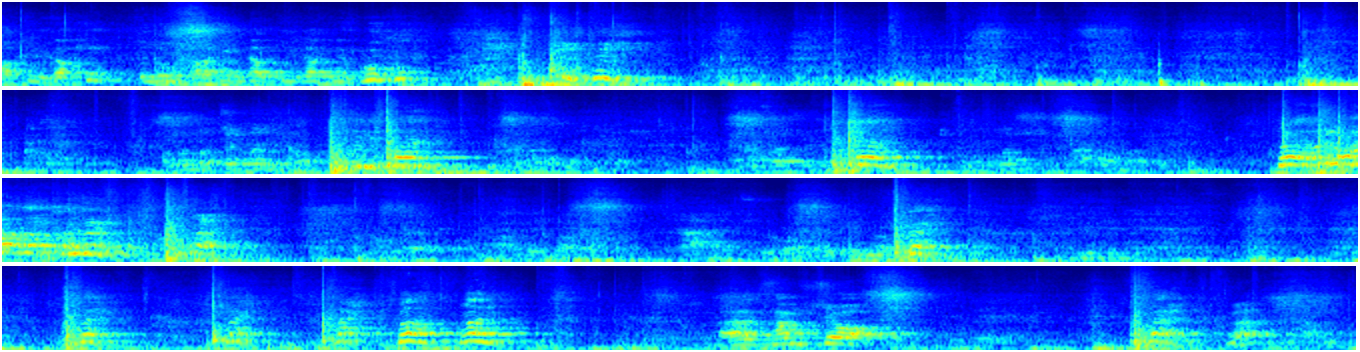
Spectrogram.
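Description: Boxing gloves thud against gloves and headgear in quick bursts.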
